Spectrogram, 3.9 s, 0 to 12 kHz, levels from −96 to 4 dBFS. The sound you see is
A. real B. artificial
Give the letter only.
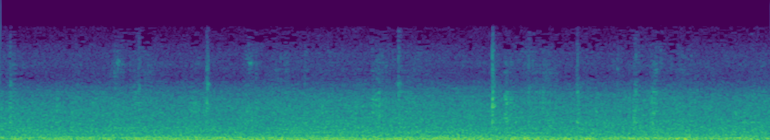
A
